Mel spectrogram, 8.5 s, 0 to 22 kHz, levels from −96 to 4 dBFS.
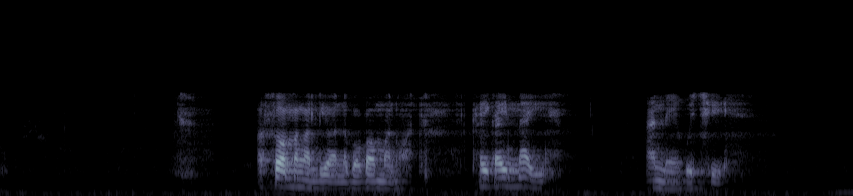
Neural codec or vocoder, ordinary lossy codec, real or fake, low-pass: none; MP3, 32 kbps; real; 3.6 kHz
